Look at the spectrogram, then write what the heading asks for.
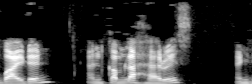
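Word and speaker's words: Biden: तो कई सारे लोग जो है जो बाइडेन को जो बिडेन बोलते हैं, तो बिडेन गलत प्रोनाउंसिएशन है, इसका सही होगा जो बाइडेन, और इसका आंसर भी जो बाइडेन होगा और कमला हैरिस।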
